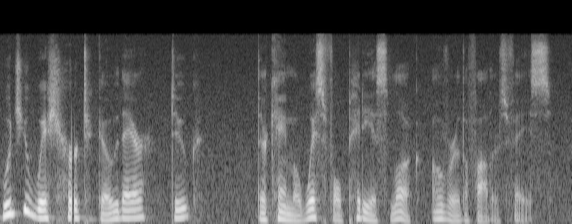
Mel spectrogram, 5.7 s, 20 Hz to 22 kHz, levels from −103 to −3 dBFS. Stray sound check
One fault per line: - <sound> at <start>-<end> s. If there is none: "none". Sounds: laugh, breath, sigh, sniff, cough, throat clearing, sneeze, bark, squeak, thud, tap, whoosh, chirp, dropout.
- dropout at 0.7-0.8 s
